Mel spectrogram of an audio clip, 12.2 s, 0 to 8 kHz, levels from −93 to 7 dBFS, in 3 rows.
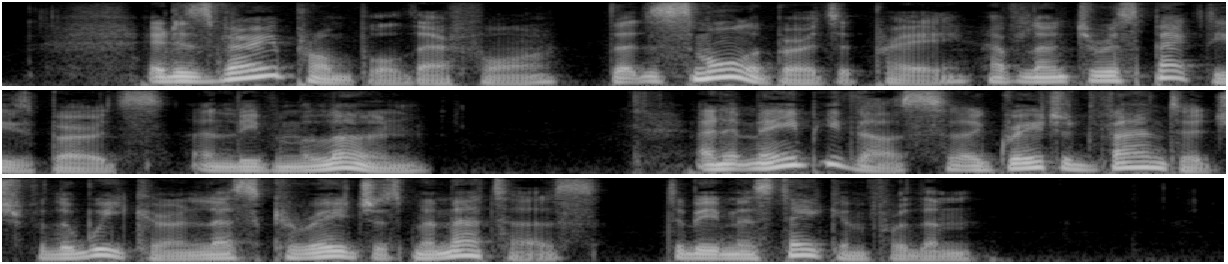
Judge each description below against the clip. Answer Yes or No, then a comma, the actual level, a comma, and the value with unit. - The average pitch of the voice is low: Yes, low, 105 Hz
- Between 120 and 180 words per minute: No, average, 200 wpm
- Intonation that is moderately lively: No, wide, 8.5 semitones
